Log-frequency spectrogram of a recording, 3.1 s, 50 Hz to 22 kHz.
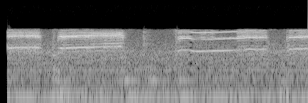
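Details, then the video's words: Peregrine falcon chick in Wałbrzych, Poland, 9 August 2022, begging its mother for prey: a continuous harsh, nasal wailing with rich overtones, broken into long drawn-out cries with brief dips between them. "Gutek skarży się mamie "gdzie mój łup""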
